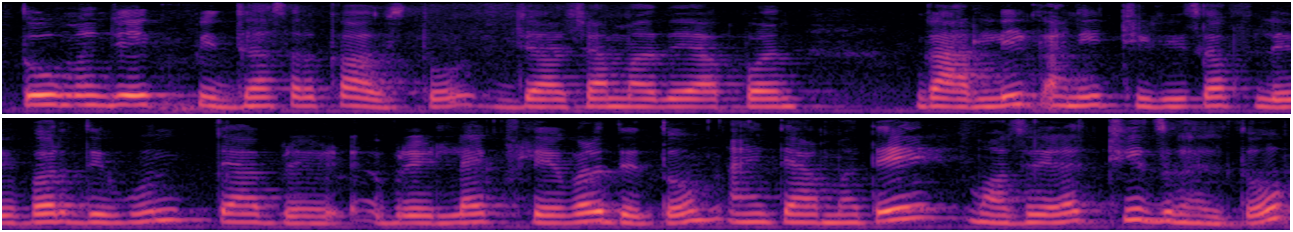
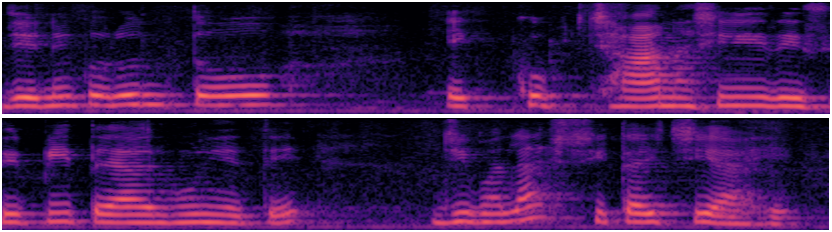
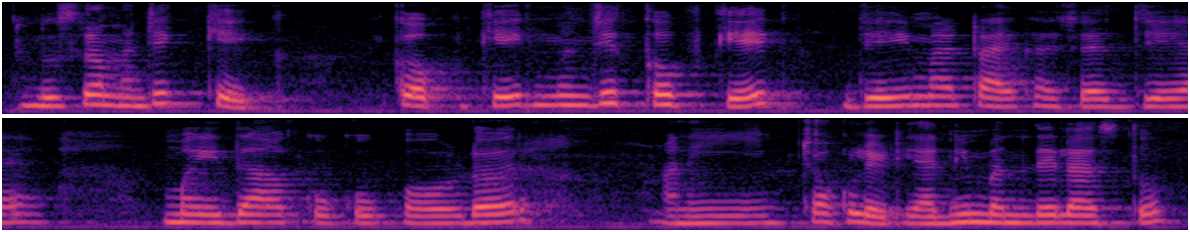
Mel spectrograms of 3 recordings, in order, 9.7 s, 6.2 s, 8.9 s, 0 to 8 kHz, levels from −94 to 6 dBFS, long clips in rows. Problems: background sounds at intervals, background conversations at intervals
